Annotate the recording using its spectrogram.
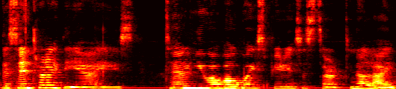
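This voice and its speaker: A woman speaks at a fairly slow pace with lively intonation. There is audible room echo and noticeable background noise. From Colombia. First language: Spanish. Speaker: student. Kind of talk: class presentation speech. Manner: halting.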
